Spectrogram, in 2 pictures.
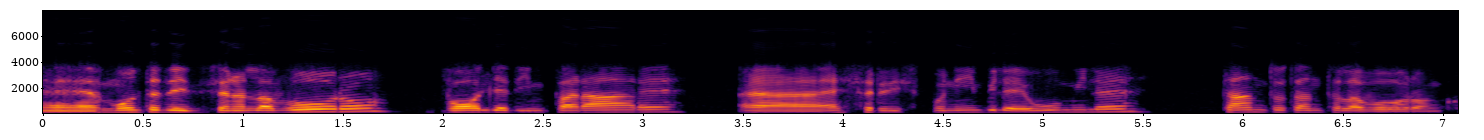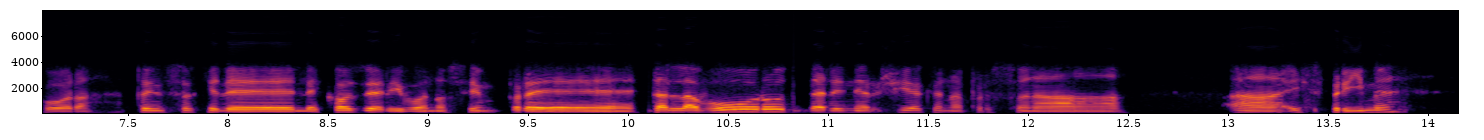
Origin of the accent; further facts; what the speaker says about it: Varese, Lombardy, Italy; moved away as an adult; now in Australia; Allora, io ho 27 anni, sono di Varese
